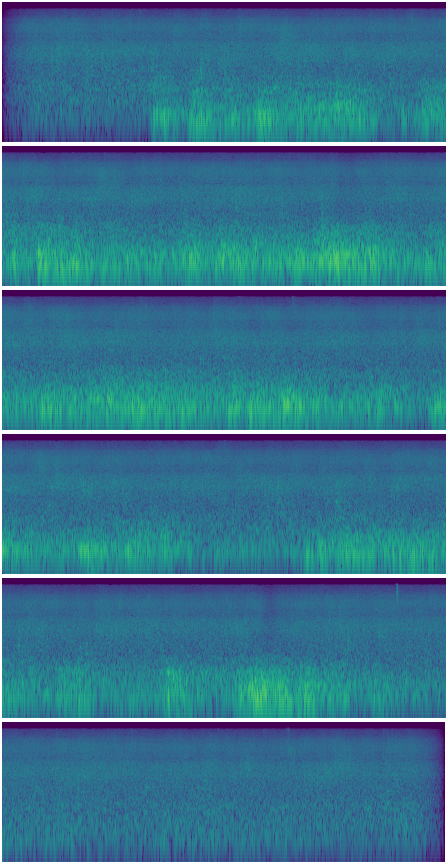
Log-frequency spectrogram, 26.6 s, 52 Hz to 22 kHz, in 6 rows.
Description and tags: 20200512.rain.thunder.83
Heavy rain + soft thunder. Audiotechnica BP4025 into Sound Devices Mixpre-3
